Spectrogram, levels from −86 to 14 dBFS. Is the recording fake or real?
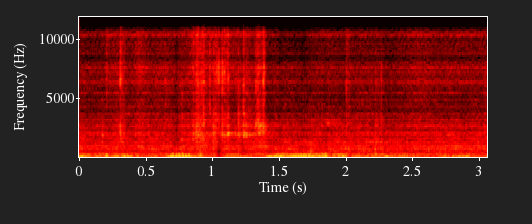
fake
